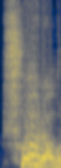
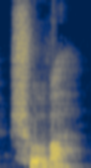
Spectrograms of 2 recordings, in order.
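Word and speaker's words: שְׁוָא: 이게 구약 문법 영어 랍비들이 만든 건 이걸 슈바. 이 발음을 못 내는 영국 아이들이 와라 슈와 그래요. 슈아보다는 독일식으로 슈바가 실력 있는 사람이에요.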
